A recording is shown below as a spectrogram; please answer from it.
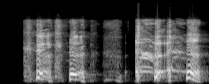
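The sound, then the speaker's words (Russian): A man coughing during a tense exchange: a loud, harsh fit of several rough coughs in quick succession, with a short gap partway through before a second burst. No speech is mixed in. “Закашливается”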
